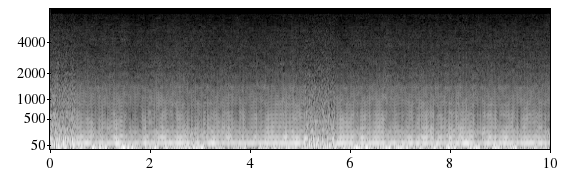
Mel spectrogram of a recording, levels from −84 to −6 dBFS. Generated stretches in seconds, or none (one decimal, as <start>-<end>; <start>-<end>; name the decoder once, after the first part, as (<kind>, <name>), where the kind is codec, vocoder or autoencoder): 0.5-5.1 (vocoder, Vocos); 5.7-10.0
